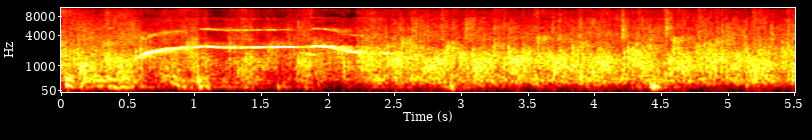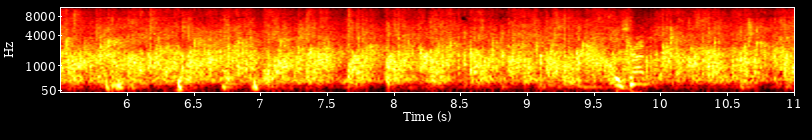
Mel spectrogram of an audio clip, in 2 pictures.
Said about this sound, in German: Und heute endlich mal, also wirklich, wenn ihr mir einen Gefallen tut, nur damit wir es einmal noch mal spüren können, ja, mit Publikum, mit Applaus, mit Fans, denn für euch machen wir das, für euch.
